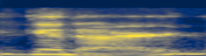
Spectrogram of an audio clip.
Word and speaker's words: Ginyard: So please welcome Ronald, I'm going to get it wrong, Ginyard? That's pretty good. It's actually Ginyard. That's how I pronounce it.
